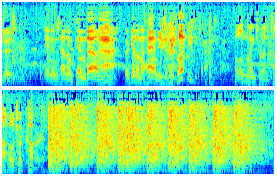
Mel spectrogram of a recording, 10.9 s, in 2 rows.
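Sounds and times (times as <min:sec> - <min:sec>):
speech: 0:00.0 - 0:06.4
gunfire shots: 0:06.4 - 0:10.8.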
